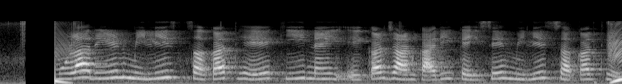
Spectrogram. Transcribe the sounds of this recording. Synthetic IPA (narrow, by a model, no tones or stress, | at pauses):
mulaɾiːɳmiliːsəkət̪ɦekinəiʔekəɾd͡ʑaɳka̰ɾiːkəjsemiliːsəkət̪ɦe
